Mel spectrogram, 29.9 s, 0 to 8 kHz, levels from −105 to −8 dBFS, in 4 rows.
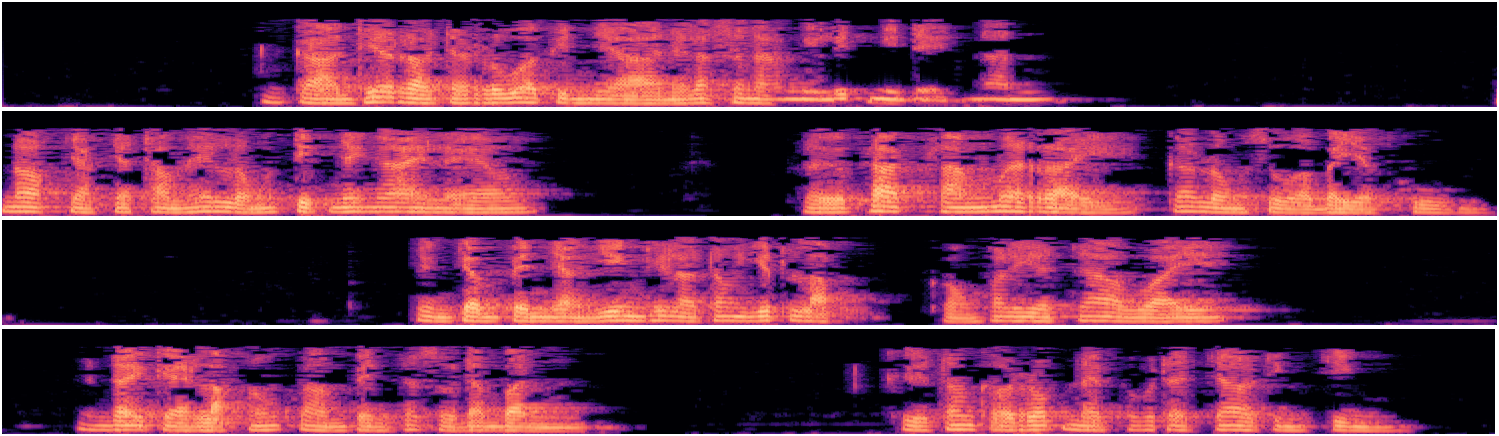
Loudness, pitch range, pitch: -23 LUFS, 110-130 Hz, 120 Hz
